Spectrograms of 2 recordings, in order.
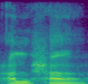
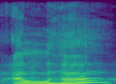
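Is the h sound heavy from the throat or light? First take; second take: heavy; light. First: The h sound is heavy, from the throat. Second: The h sound is light and breathy. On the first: It means praise. The speaker calls it right. "bacanya Al-Ha, pakai Ha, artinya pujian" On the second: It means death. The speaker calls it wrong. "pakai Ha bukan Ha, artinya kematian"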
